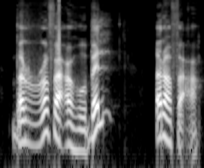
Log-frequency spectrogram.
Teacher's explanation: On rentre le lam qui porte le soukoun à l'intérieur du ra. Et on oublie le lam.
